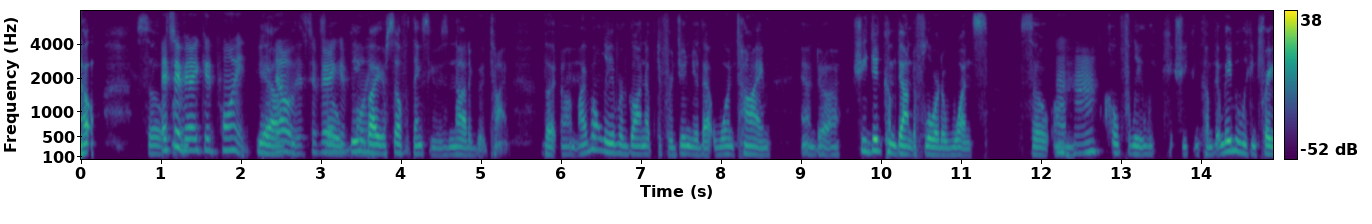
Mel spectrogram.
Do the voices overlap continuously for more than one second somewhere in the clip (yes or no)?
yes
